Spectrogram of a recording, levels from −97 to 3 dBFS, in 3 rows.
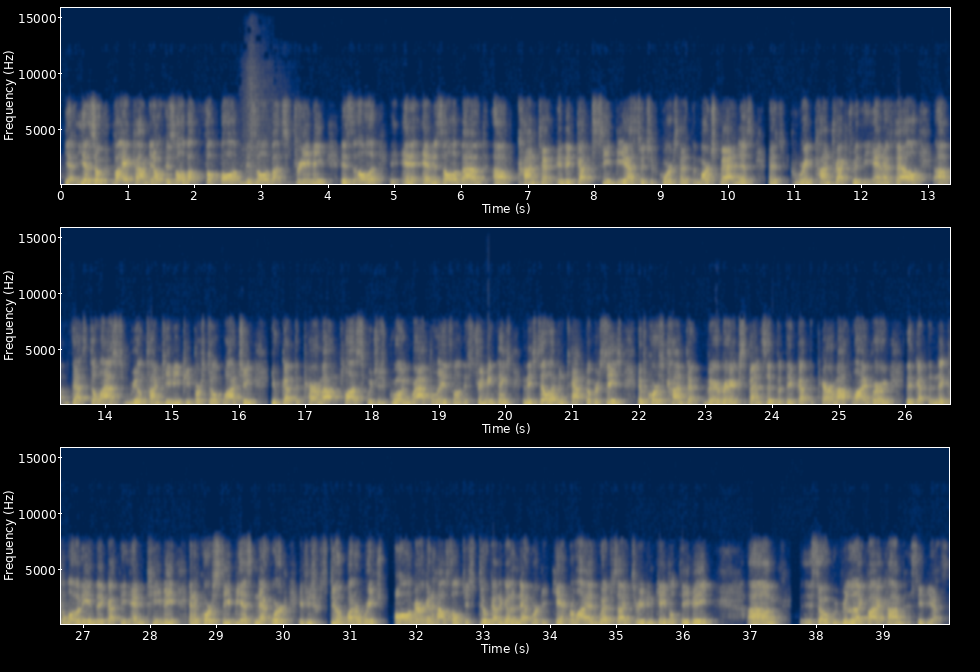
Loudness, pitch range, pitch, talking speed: -24 LUFS, 175-205 Hz, 185 Hz, 195 wpm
